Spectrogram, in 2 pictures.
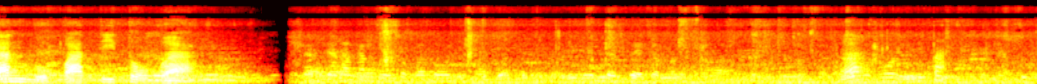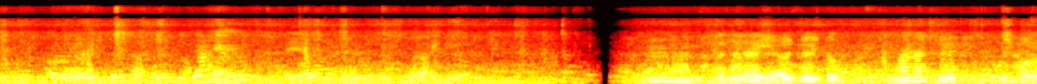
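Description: A man speaks close by, calmly.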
